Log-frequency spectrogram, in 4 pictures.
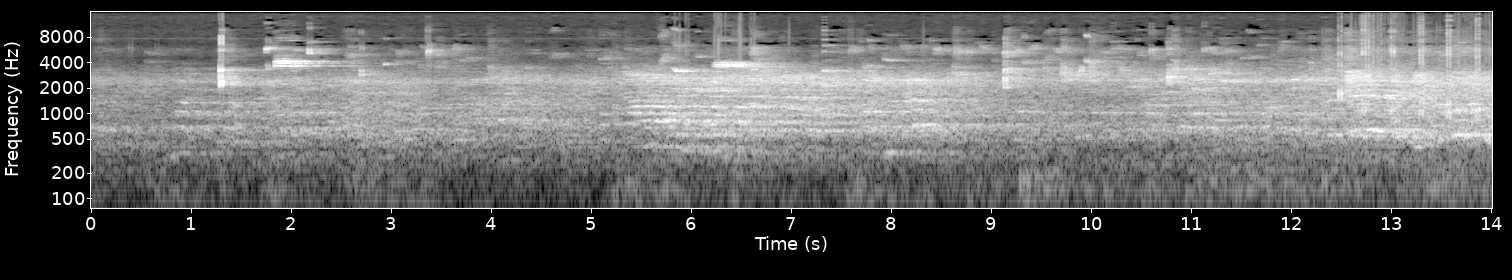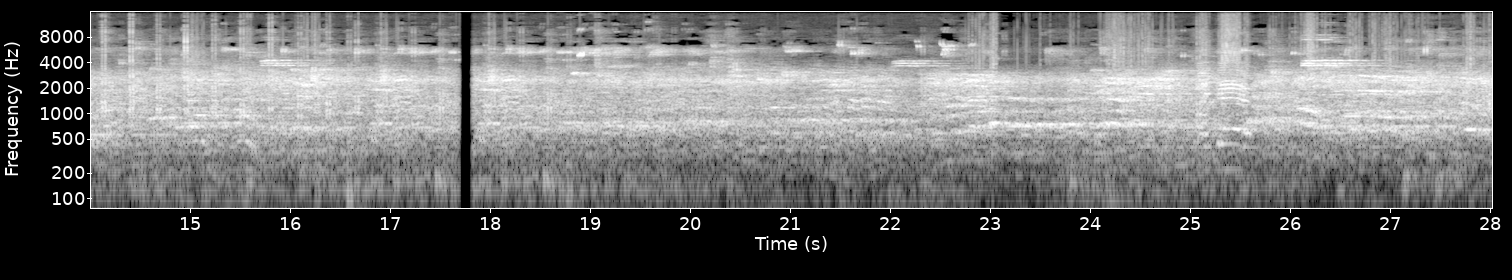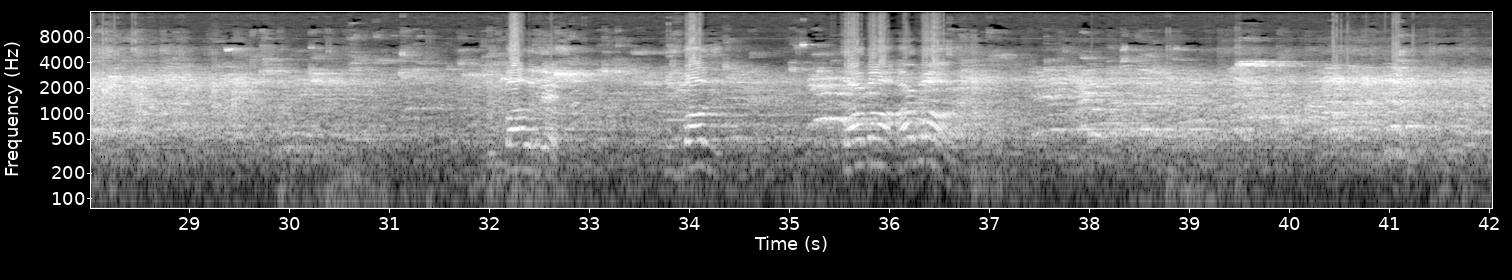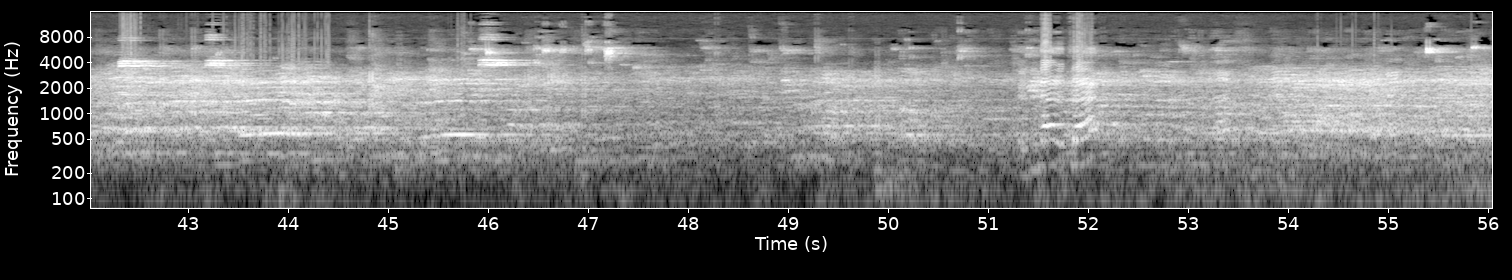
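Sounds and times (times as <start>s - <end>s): people talking and calling out: 0.0s - 56.0s
basketball bouncing on wooden floor: 16.0s - 19.0s.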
